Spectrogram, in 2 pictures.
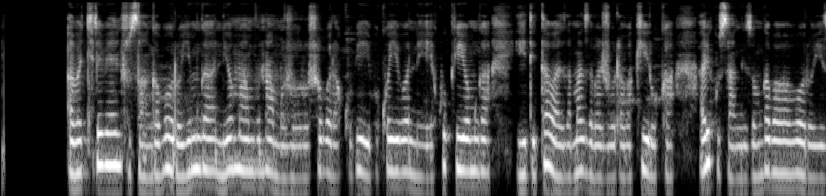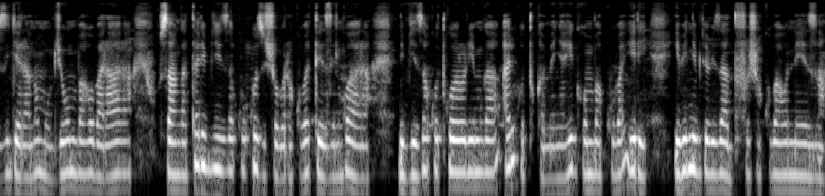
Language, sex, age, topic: Kinyarwanda, female, 25-35, education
